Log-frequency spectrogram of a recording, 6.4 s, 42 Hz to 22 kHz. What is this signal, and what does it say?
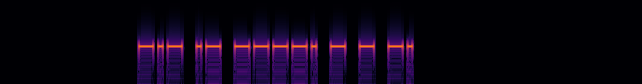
Morse code, heard as a keyed tone, about 25 wpm, 700 Hz. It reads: KA9TTN
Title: USA Call Signs - 6 Characters - Repeated 2x - 25wpm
